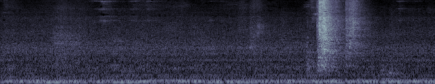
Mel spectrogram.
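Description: A steady low rumble of background noise, with a brief rushing hiss a little after three seconds in.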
